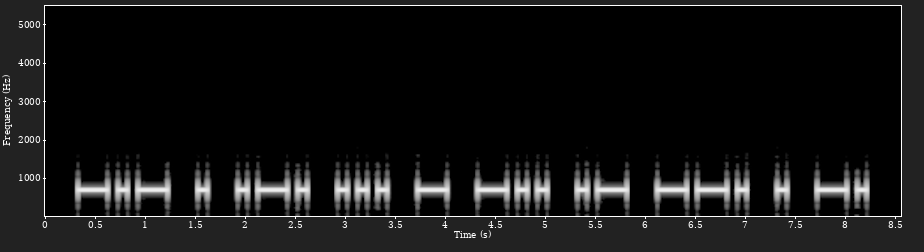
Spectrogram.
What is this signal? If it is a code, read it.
Morse code, heard as a keyed tone, about 12 wpm, 700 Hz. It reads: KERSTDAGEN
